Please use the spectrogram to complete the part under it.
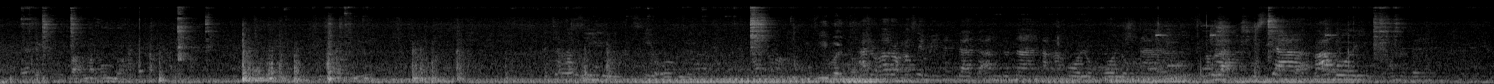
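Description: Cutlery clinks against plates.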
